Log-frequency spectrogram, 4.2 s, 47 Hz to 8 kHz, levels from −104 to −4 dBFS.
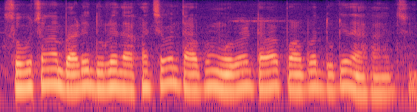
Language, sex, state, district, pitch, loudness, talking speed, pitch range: Bengali, male, West Bengal, Kolkata, 145 Hz, -24 LUFS, 170 wpm, 135-155 Hz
